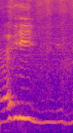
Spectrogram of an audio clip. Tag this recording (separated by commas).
Laughter, Human voice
